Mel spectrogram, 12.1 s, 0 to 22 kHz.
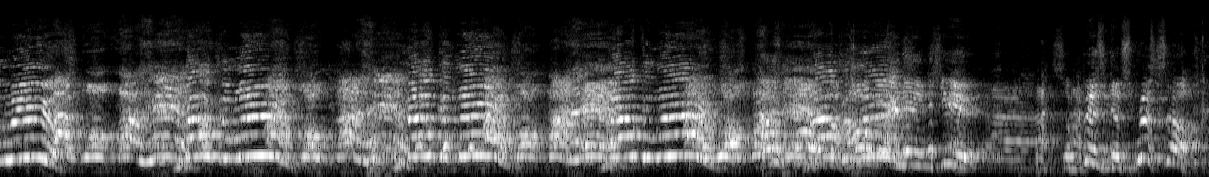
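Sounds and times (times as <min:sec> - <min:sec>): men shouting: 0:00.0 - 0:11.9.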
